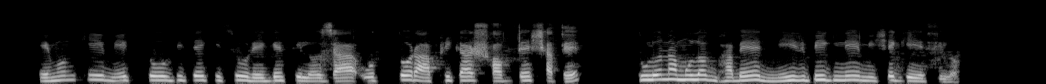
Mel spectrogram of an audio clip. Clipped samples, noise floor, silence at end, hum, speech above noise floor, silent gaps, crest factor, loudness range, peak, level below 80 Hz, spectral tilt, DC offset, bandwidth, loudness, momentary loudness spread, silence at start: under 0.1%; -89 dBFS; 0.85 s; none; 71 dB; 5.97-6.15 s; 14 dB; 3 LU; -4 dBFS; -52 dBFS; -8 dB/octave; under 0.1%; 7.2 kHz; -19 LUFS; 8 LU; 0.4 s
